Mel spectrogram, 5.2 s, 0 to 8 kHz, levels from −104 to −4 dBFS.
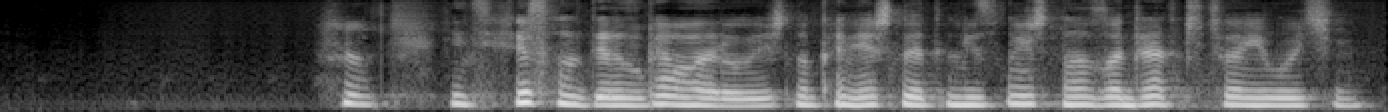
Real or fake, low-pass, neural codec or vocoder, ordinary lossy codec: fake; none; codec, 16 kHz, 1 kbps, FunCodec, trained on Chinese and English, 50 frames a second; none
